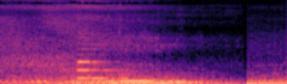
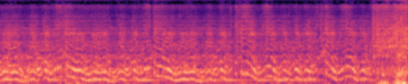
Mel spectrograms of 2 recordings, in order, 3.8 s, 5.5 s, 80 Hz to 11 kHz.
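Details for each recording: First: 1961 DeSoto revived after decades sitting, driving on about 3/4 gallon of fuel: deep steady rumble climbing as the car pulls away, no knocks or misses; normal running, sounds decent. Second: 1961 DeSoto revived after sitting for decades: uneven stumbling run with ticking, then loud irregular pops; backfires horribly, owner thinks the points need adjusting again (retarded ignition timing).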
